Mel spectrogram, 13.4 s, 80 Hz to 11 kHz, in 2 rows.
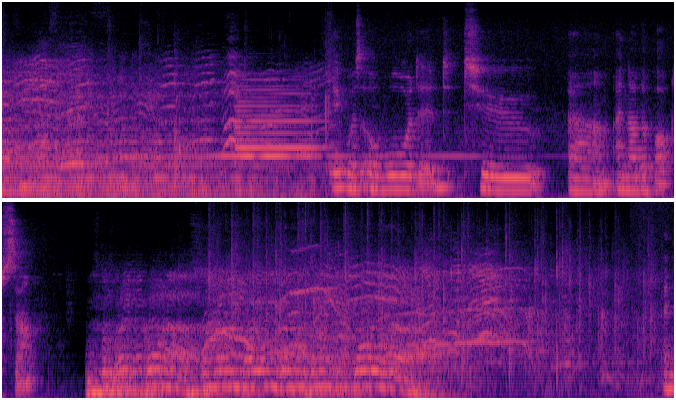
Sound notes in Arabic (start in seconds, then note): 2.3 الجرس; 11.3 تصفيق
